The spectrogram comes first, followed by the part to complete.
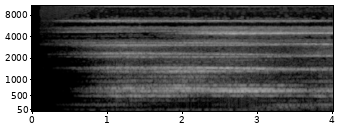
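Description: Channel-intro synthesizer drone: several steady, held tones that fade in from silence over about the first second and then sustain.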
